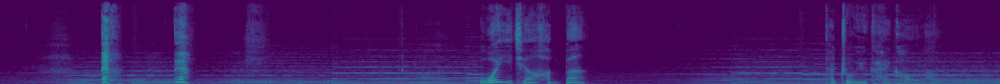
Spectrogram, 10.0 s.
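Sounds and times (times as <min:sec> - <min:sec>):
coughing: 0:01.0 - 0:02.7
speech: 0:04.8 - 0:06.0, 0:08.3 - 0:09.5.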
